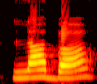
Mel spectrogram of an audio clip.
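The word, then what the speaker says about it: là-bas: dalla and la baa as you can see the letter A is not pronounced differently because of the accent the pronunciation remains the same ah the axon graph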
